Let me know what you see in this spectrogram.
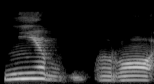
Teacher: Me attach, say e and then attach with ra. Mir ra, as soon you will touch ra, ra will be heavy. For fatha, open your jaws.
